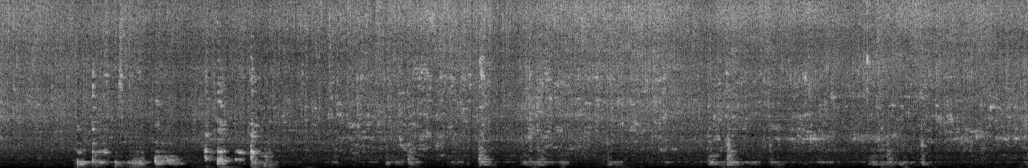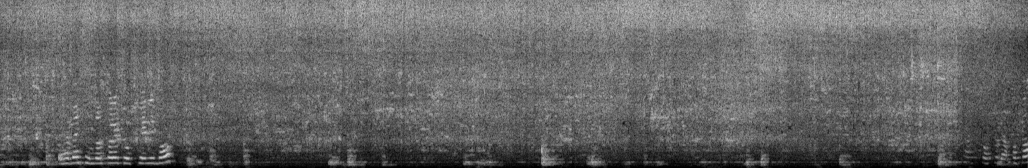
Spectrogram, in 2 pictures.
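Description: A metal spatula stirring and scraping ridge gourd and potato pieces in a blackened karahi, in irregular strokes, over the steady sizzle of the vegetables frying in oil.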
